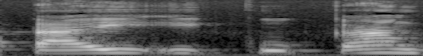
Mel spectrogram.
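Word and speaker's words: 体育館: ini gedung olahraga ya Ini kanjinya apa Tahi iku Kang ini kanji tai ya oke Jangan berpikir jorok ini memang betul ya cara bacanya tahi ya tai iku kan gedung olahraga ya oke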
